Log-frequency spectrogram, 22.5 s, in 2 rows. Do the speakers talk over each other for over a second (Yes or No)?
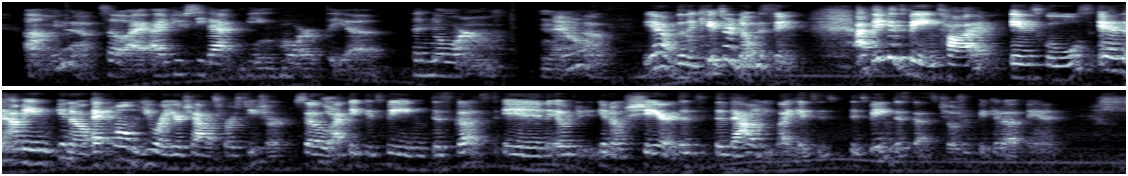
No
